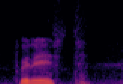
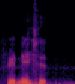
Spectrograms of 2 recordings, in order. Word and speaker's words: finished: Finished. Bacanya finished, aja dehnya. Finished. Nah, bukan finish it, tapi finished. Nah, kalau bentuk pertama finish. Bentuk keduanya finished. Finished. Ada dehnya, id-nya.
